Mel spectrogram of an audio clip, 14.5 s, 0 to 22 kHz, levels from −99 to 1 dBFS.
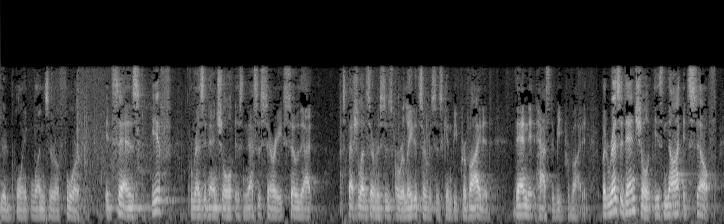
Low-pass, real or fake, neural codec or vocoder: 7.2 kHz; real; none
